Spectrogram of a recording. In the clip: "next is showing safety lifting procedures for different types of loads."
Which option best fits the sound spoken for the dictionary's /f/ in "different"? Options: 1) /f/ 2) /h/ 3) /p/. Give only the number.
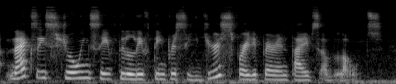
3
